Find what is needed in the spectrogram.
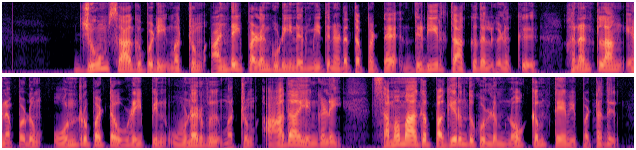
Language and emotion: Tamil, neutral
